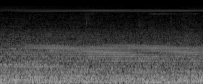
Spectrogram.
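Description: Steady background noise with a few faint steady tones, even throughout, picked up through the stage microphones between phrases of speech.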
